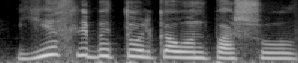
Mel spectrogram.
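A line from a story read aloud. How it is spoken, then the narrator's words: Sighing. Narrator (Russian): вздохнула она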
